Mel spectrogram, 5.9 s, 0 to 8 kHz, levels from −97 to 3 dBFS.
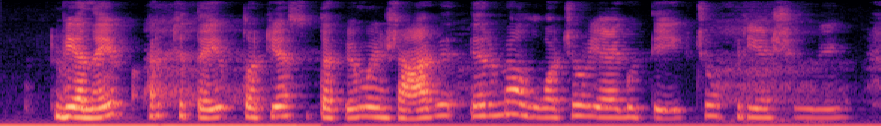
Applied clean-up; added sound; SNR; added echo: none; Breathing; 10 dB; reverberation time 0.3 s.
